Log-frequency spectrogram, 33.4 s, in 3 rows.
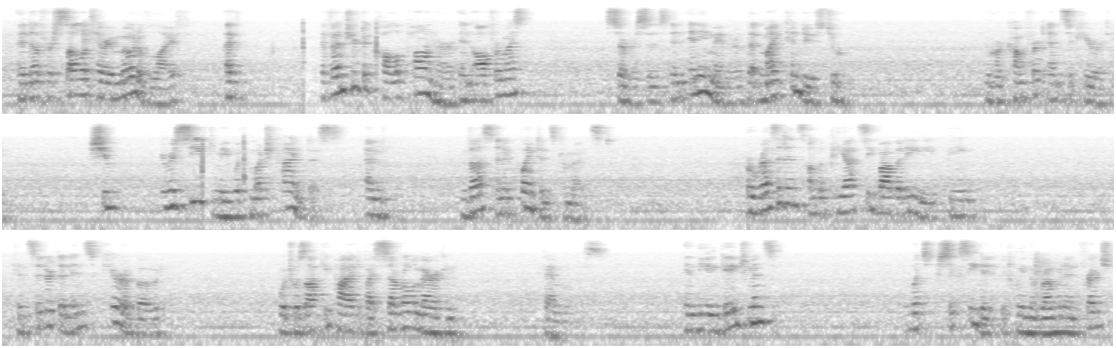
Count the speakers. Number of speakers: one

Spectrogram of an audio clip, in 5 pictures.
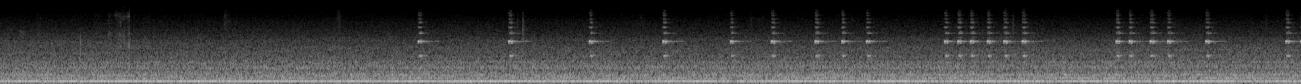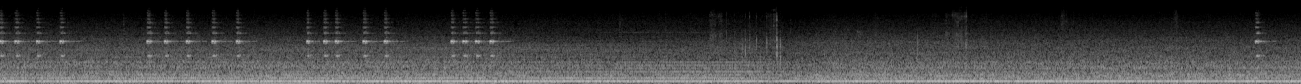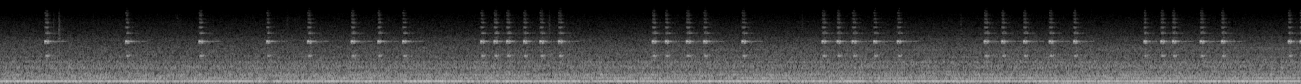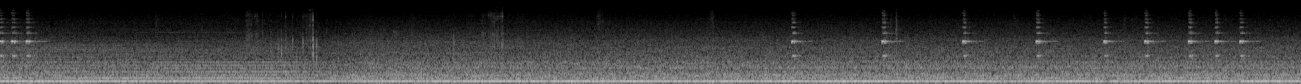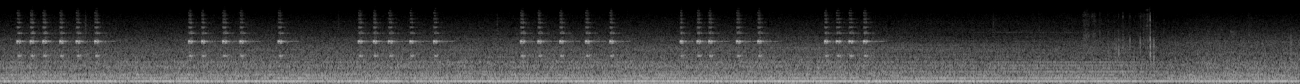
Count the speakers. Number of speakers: zero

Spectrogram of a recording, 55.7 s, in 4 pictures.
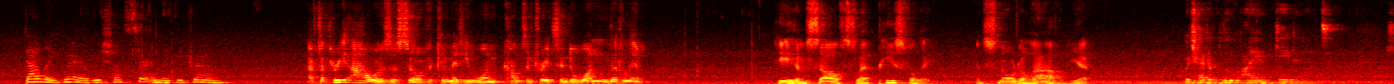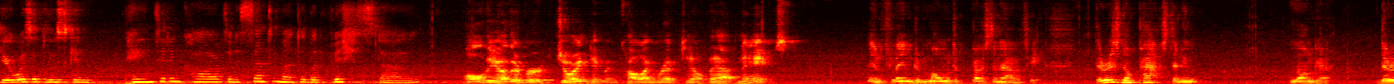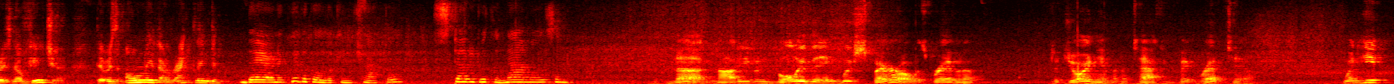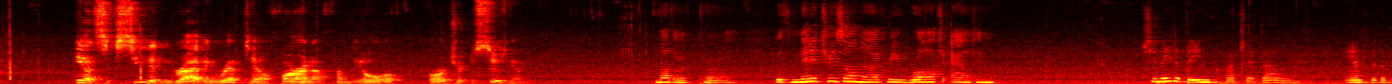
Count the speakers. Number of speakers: six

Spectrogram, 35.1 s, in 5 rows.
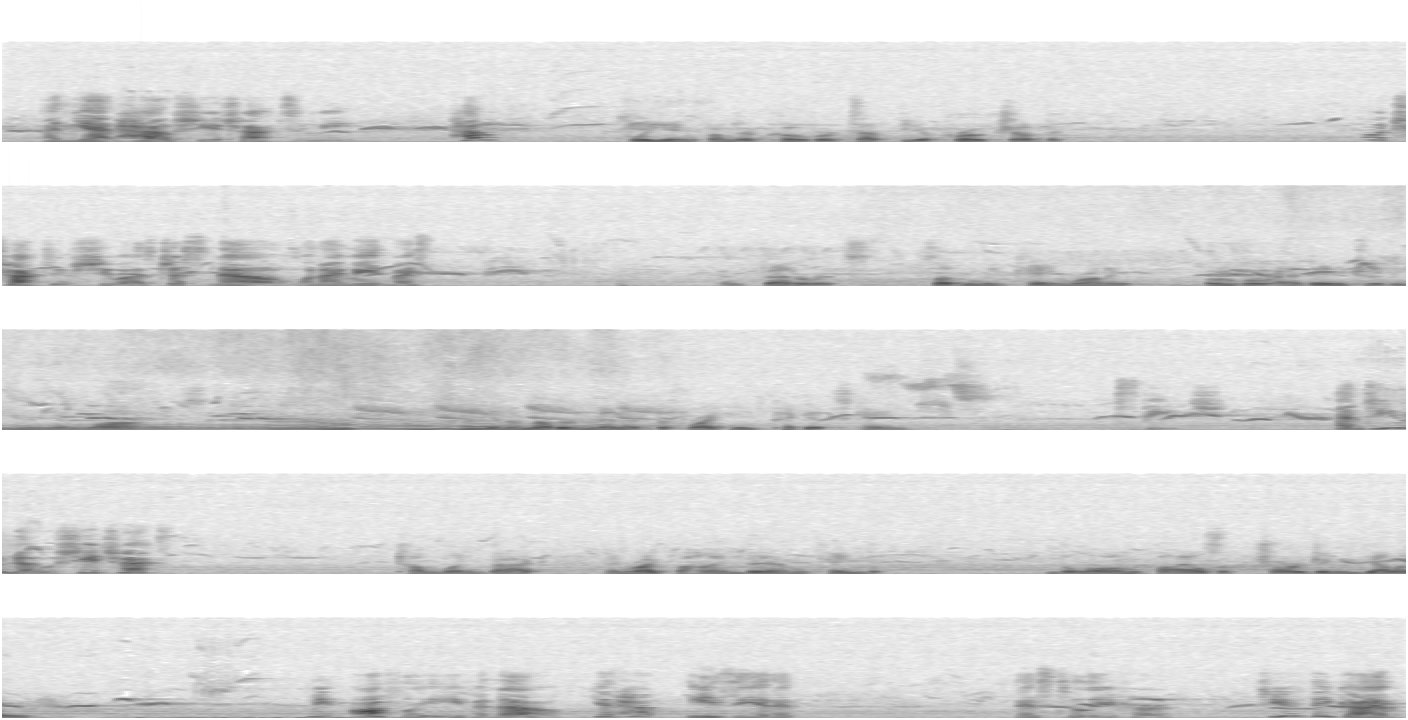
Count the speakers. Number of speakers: two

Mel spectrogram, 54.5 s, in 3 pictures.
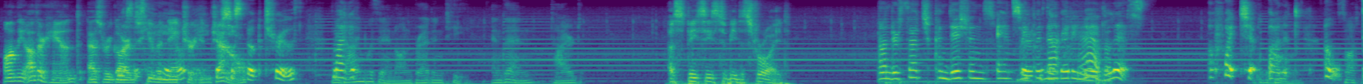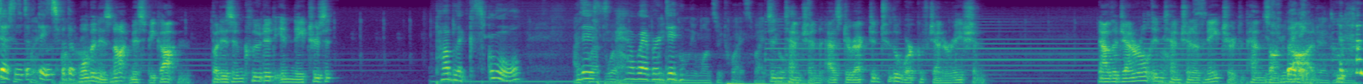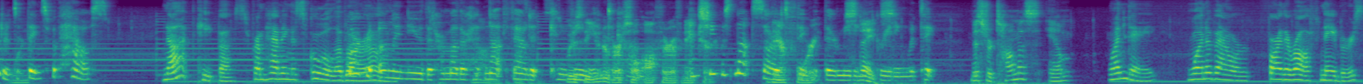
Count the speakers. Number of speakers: five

